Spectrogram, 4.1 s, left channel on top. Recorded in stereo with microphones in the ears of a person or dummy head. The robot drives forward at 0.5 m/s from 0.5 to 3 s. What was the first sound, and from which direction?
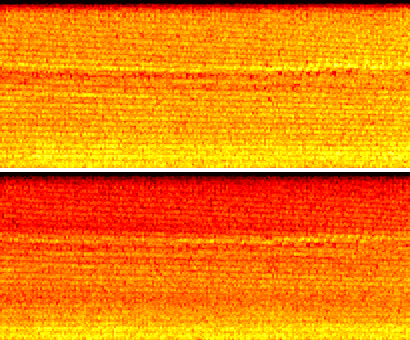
A drone, 50° left (ahead or behind).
